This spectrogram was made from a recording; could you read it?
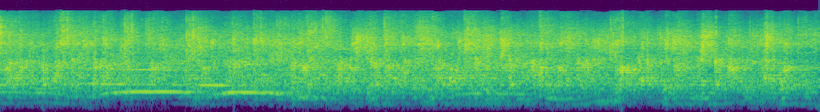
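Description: A crowd applauds steadily for a man who has just been introduced, a dense wash of many hands clapping at an even, loud level for several seconds, with a few faint cheers or voices rising briefly in the mix.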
